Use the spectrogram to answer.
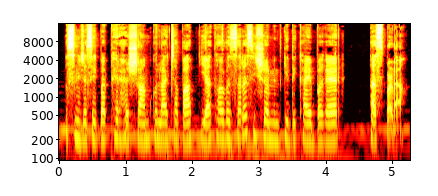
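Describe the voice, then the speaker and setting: A woman host reads a novel aloud and then chats about it in a relaxed, conversational way. Steady music plays beneath her voice throughout. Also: mid-range voice. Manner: relaxed, chatty commentary. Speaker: storyteller and channel host. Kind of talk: novel reading and review. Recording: narration over background music. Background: background music.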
